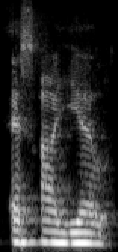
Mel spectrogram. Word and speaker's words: SIEL: I remember our former president, Gabriel Marceau, used to say, SIEL means heaven, and I will therefore continue to pronounce the SIEL acronym in the French way.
